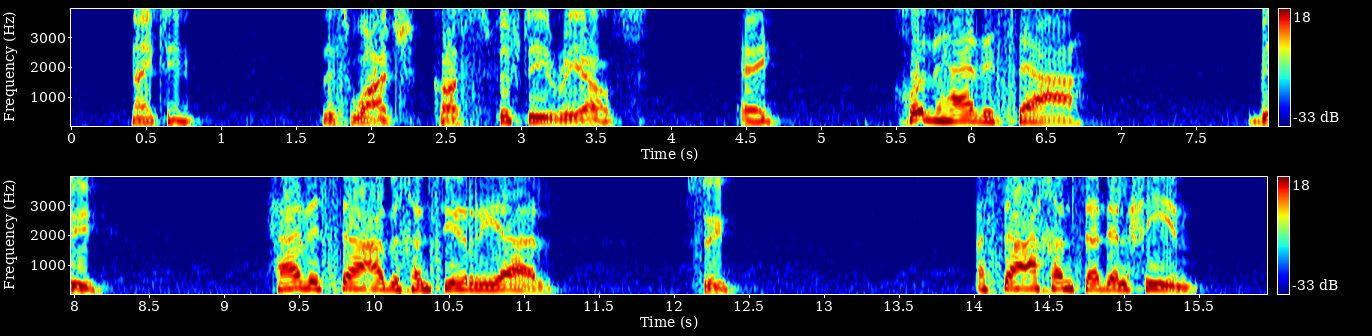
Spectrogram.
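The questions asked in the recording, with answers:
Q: This watch costs 50 reals.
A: B: هذه الساعة بخمسين ريال.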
